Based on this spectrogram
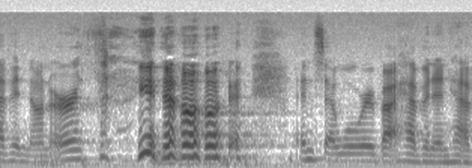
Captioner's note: laughs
